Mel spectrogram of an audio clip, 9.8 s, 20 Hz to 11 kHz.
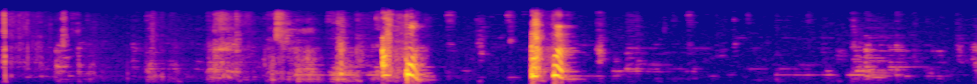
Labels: {"expert_labels": [{"quality": "poor", "cough_type": "dry", "dyspnea": false, "wheezing": false, "stridor": false, "choking": false, "congestion": false, "nothing": true, "diagnosis": "healthy cough", "severity": "pseudocough/healthy cough"}], "age": 22, "gender": "female", "respiratory_condition": false, "fever_muscle_pain": false, "status": "COVID-19"}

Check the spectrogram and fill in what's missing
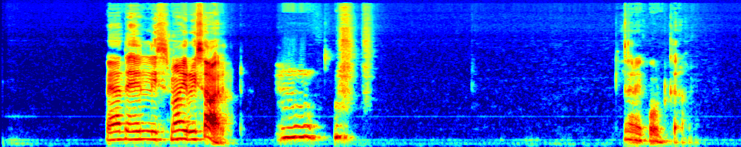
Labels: {"expert_labels": [{"quality": "no cough present", "cough_type": "unknown", "dyspnea": false, "wheezing": false, "stridor": false, "choking": false, "congestion": false, "nothing": true, "diagnosis": "healthy cough", "severity": "pseudocough/healthy cough"}]}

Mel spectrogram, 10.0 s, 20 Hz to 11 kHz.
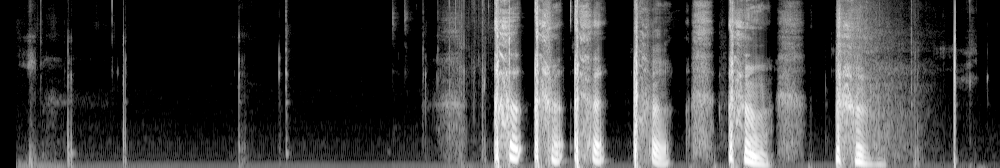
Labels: {"expert_labels": [{"quality": "good", "cough_type": "dry", "dyspnea": false, "wheezing": false, "stridor": false, "choking": false, "congestion": false, "nothing": true, "diagnosis": "upper respiratory tract infection", "severity": "mild"}], "age": 53, "gender": "male", "respiratory_condition": true, "fever_muscle_pain": false, "status": "COVID-19"}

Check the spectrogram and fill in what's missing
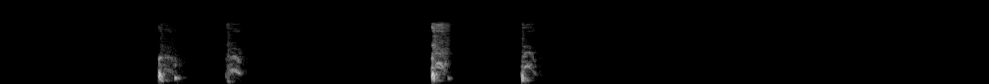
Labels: {"expert_labels": [{"quality": "good", "cough_type": "dry", "dyspnea": false, "wheezing": false, "stridor": false, "choking": false, "congestion": false, "nothing": true, "diagnosis": "COVID-19", "severity": "mild"}]}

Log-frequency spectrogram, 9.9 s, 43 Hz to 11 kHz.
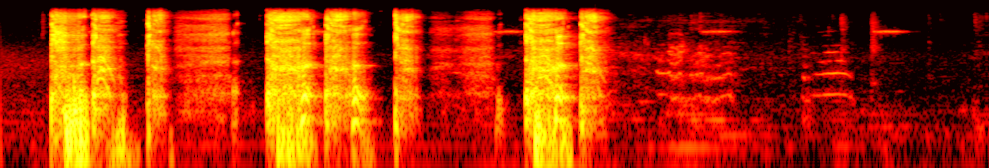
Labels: {"expert_labels": [{"quality": "ok", "cough_type": "wet", "dyspnea": false, "wheezing": false, "stridor": false, "choking": false, "congestion": false, "nothing": false, "diagnosis": "lower respiratory tract infection", "severity": "severe"}, {"quality": "ok", "cough_type": "wet", "dyspnea": false, "wheezing": false, "stridor": false, "choking": false, "congestion": false, "nothing": true, "diagnosis": "lower respiratory tract infection", "severity": "mild"}, {"quality": "good", "cough_type": "wet", "dyspnea": false, "wheezing": false, "stridor": false, "choking": false, "congestion": false, "nothing": true, "diagnosis": "upper respiratory tract infection", "severity": "severe"}, {"quality": "good", "cough_type": "wet", "dyspnea": false, "wheezing": false, "stridor": false, "choking": false, "congestion": false, "nothing": true, "diagnosis": "lower respiratory tract infection", "severity": "mild"}], "age": 46, "gender": "male", "respiratory_condition": false, "fever_muscle_pain": false, "status": "symptomatic"}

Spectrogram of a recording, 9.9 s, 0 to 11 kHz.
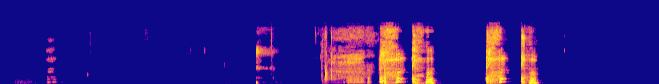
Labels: {"expert_labels": [{"quality": "good", "cough_type": "unknown", "dyspnea": false, "wheezing": false, "stridor": false, "choking": false, "congestion": false, "nothing": true, "diagnosis": "healthy cough", "severity": "pseudocough/healthy cough"}], "age": 30, "gender": "female", "respiratory_condition": false, "fever_muscle_pain": false, "status": "symptomatic"}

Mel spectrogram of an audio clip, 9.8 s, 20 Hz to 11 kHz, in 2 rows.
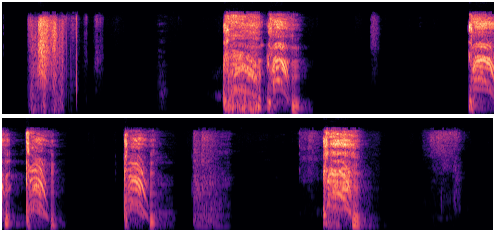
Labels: {"expert_labels": [{"quality": "good", "cough_type": "dry", "dyspnea": false, "wheezing": false, "stridor": false, "choking": false, "congestion": false, "nothing": true, "diagnosis": "upper respiratory tract infection", "severity": "mild"}], "age": 36, "gender": "male", "respiratory_condition": false, "fever_muscle_pain": false, "status": "COVID-19"}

